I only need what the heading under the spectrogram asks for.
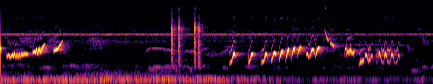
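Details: White-rumped shama song used as a provocation for other shamas: brief rising whistles, two sharp clicks, then a fast train of a dozen upslurred notes climbing in pitch before chattering off, with low rumble early on.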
